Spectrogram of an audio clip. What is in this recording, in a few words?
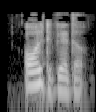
"Altogether", English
